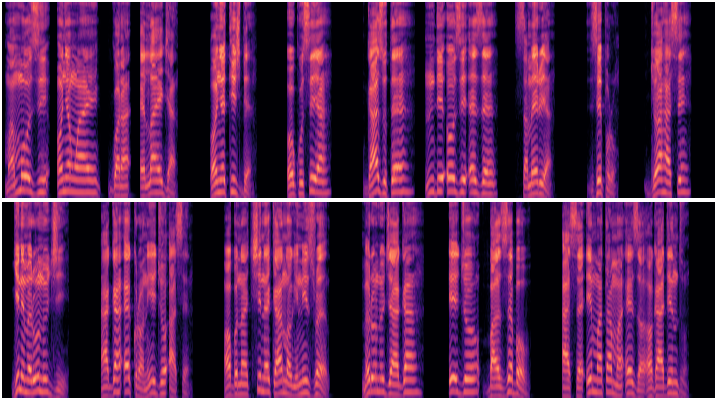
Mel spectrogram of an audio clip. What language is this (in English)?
Igbo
